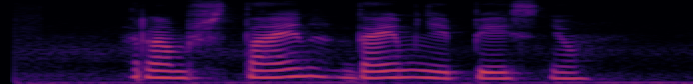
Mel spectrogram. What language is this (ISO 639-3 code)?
rus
